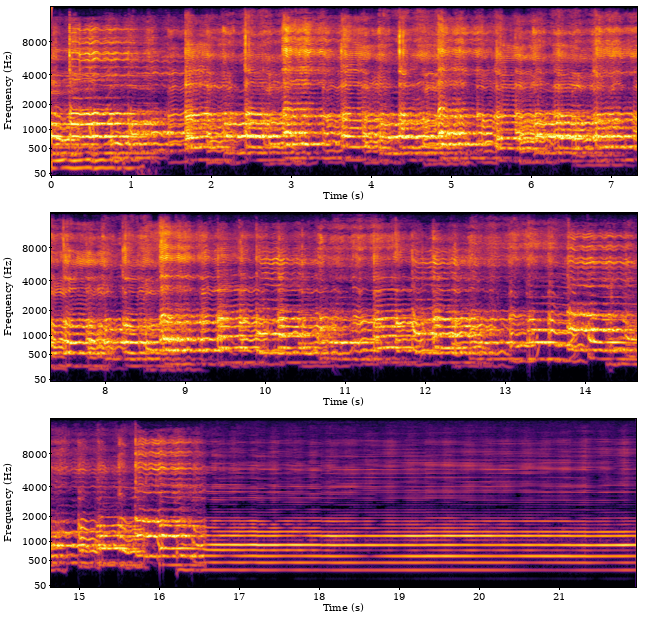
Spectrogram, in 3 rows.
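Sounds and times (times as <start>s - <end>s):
layered song mashup music: 0.0s - 1.3s.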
